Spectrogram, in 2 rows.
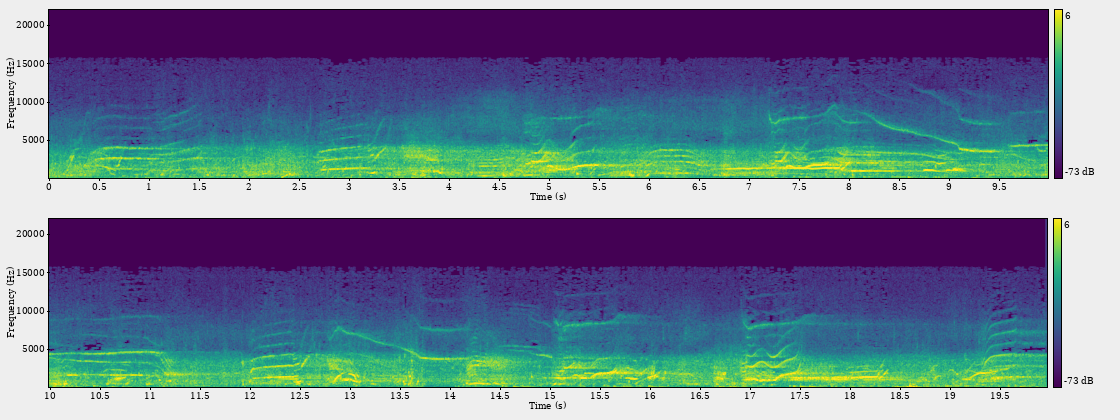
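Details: Dolphins, heard alongside orcas on a 1989 full dimensional stereo recording, trade a dense stream of whistles: rising and falling sweeps, looping upsweeps and long level tones overlapping one another, with bursts of clicking over a steady watery hiss.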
